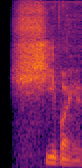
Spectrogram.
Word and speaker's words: 시바: 이 발음을 좀 잘해야 돼요. 시바예요, 시바. 시바.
